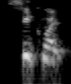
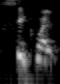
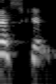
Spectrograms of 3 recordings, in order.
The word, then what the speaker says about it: SQL: स्ट्रक्चरर्ड query language is also pronounced as सीक्वल। अब इसका पहले नेम था स्ट्रक्चरर्ड इंग्लिश क्वेरी लैंग्वेज और अभी इसे प्रोनाउंस किया जाता है एज अ सीक्वल या फिर एसक्यूएल।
